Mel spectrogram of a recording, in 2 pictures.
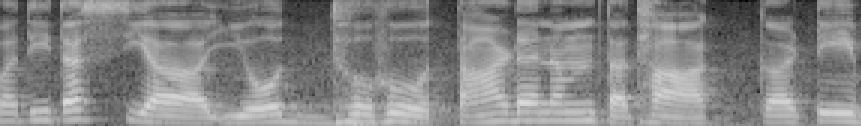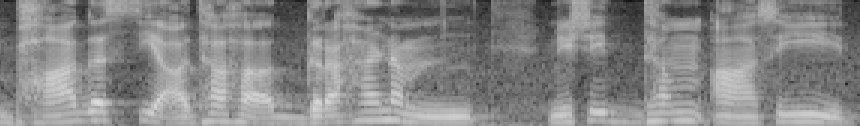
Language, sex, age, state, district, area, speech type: Sanskrit, male, 18-30, Karnataka, Bangalore Urban, rural, read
